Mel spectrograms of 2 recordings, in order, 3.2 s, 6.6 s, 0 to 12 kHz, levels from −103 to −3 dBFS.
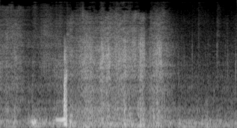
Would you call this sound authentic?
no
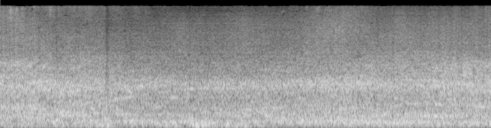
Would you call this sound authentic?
yes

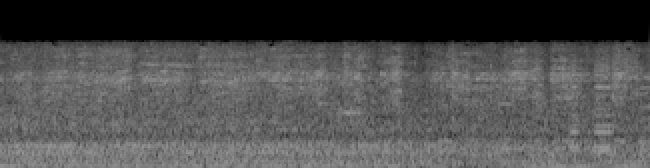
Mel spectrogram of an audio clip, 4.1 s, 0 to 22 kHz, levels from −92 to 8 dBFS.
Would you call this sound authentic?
yes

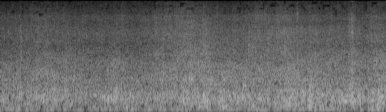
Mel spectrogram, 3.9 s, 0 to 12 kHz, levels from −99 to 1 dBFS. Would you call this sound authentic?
yes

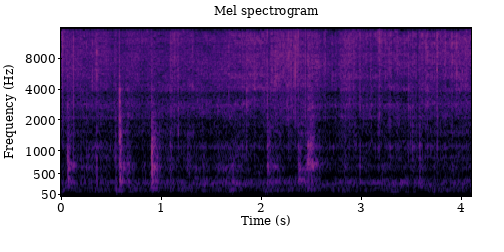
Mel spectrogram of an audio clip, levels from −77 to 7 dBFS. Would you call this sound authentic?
no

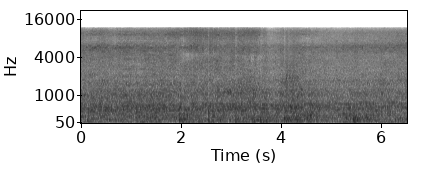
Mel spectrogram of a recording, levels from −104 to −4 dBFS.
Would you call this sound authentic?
no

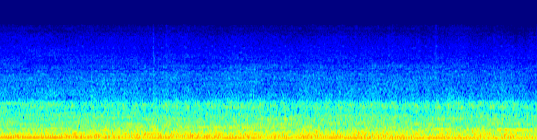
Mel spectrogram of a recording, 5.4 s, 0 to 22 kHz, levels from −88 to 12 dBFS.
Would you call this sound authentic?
no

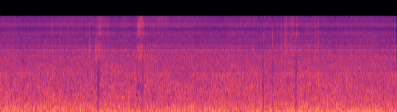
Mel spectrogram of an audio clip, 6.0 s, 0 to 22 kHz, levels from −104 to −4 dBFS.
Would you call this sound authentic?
no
